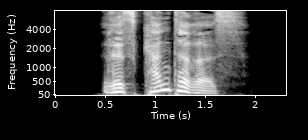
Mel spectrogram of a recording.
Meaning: strong/mixed nominative/accusative neuter singular comparative degree of riskant
- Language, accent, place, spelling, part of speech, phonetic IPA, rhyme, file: German, Germany, Berlin, riskanteres, adjective, [ʁɪsˈkantəʁəs], -antəʁəs, De-riskanteres.ogg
